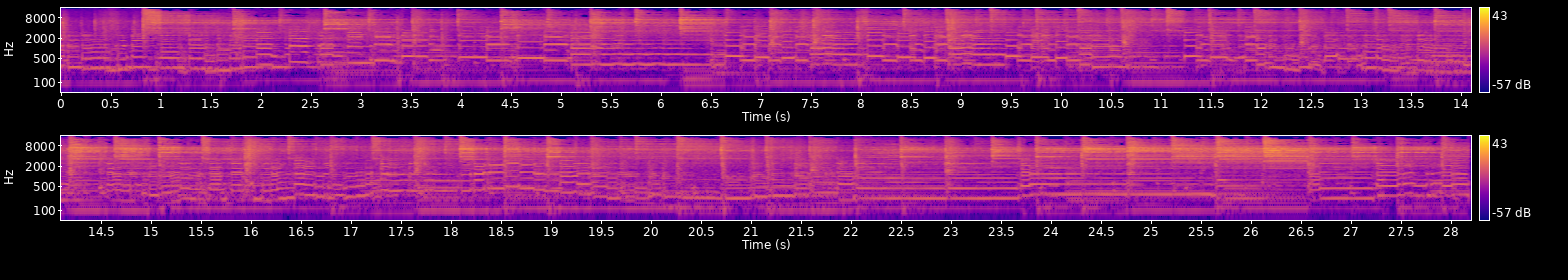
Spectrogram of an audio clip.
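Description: Live jazz band playing: an archtop hollow-body guitar picks a single-note melody line over a bass line and drum kit.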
